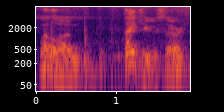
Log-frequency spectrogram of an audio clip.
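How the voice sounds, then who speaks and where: A man's voice: sits low, huge pitch swings, slow pace, a little mellow, heavily acted. An actor in a 1940s-style radio play as an earnest, flustered young small-town businessman, stammering and repeating himself as he pleads. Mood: hesitant. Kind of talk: 1940s radio drama acting. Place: stage production. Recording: distant stage mic, faint noise.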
